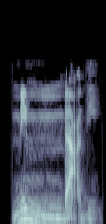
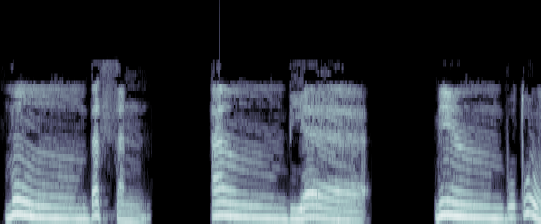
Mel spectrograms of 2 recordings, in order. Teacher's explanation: نکته اول، دقت کنید که این میمی که از نون در نزد حرف با ایجاد می شود، اون میم ایجاد شده باید از فضای بینی یا به صورت غنه به اصطلاح ادا شود و همراه با دو حرکت کشش. باید این اقلاب دو حرکت کشش پیدا کند.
